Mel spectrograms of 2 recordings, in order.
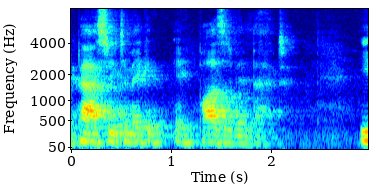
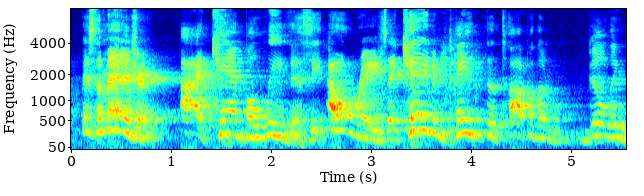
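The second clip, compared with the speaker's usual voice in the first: higher, hammed-up whiny caller voice; mock outraged complainer; 8 semitones higher than usual. The speaker mocking a complaining caller to the manager, high and whiny. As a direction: play the outraged caller, pitched way up.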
